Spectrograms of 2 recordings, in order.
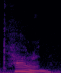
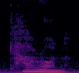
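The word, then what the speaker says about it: Charon: a coin oh you described it only your pronunciation is a little off the name you heard wasn't Karen it was c h a r o n as in Caron the ferryman of the Dead karon who in exchange for the right coin helps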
